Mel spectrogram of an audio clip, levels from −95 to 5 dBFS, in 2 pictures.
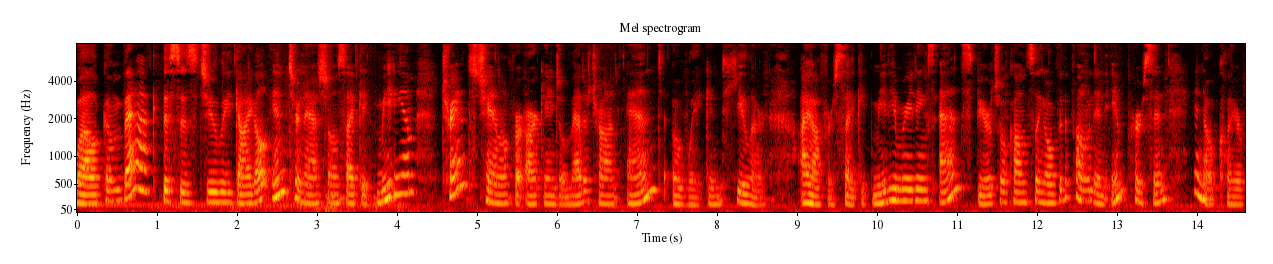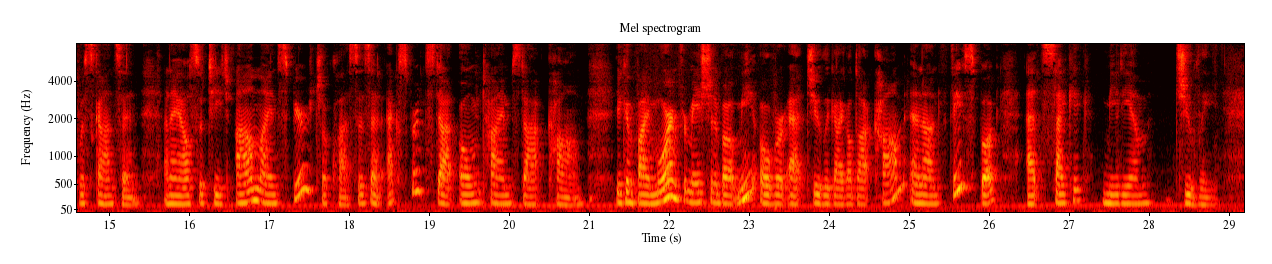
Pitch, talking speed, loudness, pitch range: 160 Hz, 125 wpm, -36 LUFS, 150-190 Hz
